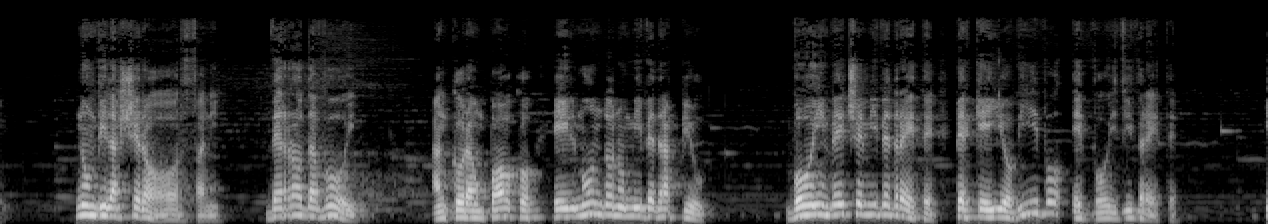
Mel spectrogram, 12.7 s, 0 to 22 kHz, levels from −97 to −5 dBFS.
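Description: Right from the start there's a noise suppressor applied to music or sounds, a speech-tuned one left running, so it keeps mistaking sustained material for noise and pulling it down. Level swings by roughly 10 dB across the clip, giving a pumping, thinned character.

On top of that you get spots of sound cut by the noise suppressor: at 0.0 to 0.18 s, 0.41 to 0.76 s, 2.21 to 2.67 s, 3.68 to 4.33 s, 7.05 to 7.89 s, 9.38 to 9.58 s, 10.61 to 10.96 s, and 11.58 s through to the end. Each time, held or decaying sound sinks, by about 13 to 19 dB at worst.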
